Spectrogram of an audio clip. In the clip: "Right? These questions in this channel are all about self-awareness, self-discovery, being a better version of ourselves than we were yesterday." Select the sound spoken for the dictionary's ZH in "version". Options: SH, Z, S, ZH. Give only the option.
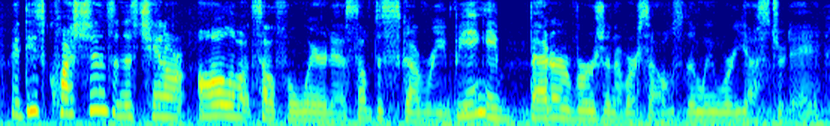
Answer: ZH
